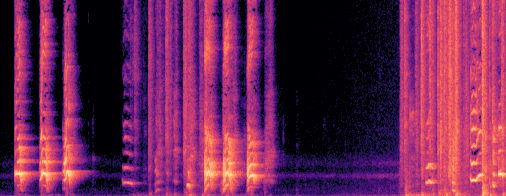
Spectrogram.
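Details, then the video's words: Pomeranians Sam and Marin barking as a duet: three crisp high barks, soft squeaks and yips, three more barks, a long silence, then a burst of clattering noise with faint barking. "犬の鳴き声 ポメラニアン サム マリン デュエット吠え"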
